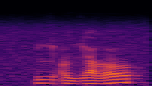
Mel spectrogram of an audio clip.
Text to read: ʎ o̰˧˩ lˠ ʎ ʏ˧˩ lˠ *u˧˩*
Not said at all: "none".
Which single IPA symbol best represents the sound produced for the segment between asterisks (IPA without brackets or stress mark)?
u˥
